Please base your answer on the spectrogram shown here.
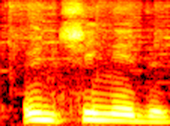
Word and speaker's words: Unchained: c'est qui dit ça quoi bref Bah après un chained, tu peux pas dire ça.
